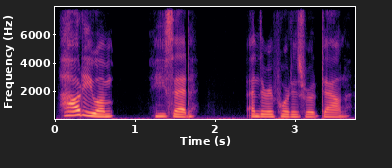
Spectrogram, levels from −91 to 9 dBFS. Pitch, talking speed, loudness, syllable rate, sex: 205 Hz, 160 wpm, -18 LUFS, 5.2 syllables/s, female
